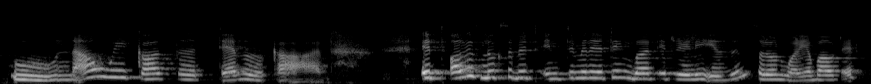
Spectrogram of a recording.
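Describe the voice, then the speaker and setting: Soft-spoken and high-pitched, a woman speaks at a fairly slow pace with lively intonation. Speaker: tarot reader. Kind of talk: tarot reading.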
